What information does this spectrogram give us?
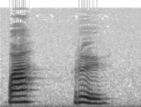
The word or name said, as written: waru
